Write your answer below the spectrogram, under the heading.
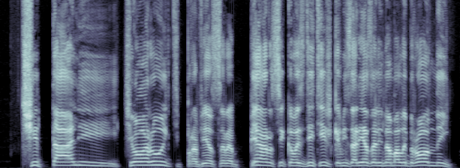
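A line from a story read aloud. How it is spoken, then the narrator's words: Crowd shouting. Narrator (Russian): кричали кругом в толпе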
